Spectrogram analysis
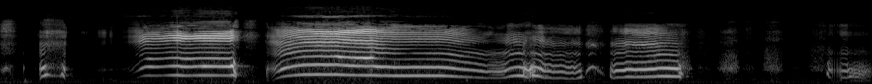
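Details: Baby sound-effect recording: several loud, high-pitched wails with brief catching breaths between them; infant crying.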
